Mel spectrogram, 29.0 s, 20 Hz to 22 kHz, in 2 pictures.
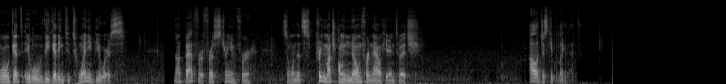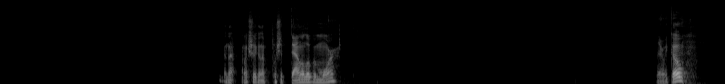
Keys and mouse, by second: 0.3 shift+middle drag, 1.1-1.4 middle drag, 2.3 g, 4.7 click, 5.1 middle click, 5.8-6.2 middle drag, 6.5 shift+middle drag, 7.0-7.8 middle drag, 8.1-9.7 middle drag, 10.6 middle drag, 10.8 click, 11.6-12.1 middle drag, 12.7 click, 13.6 click, 14.1 shift+middle drag, 15.9 KP_1, 16.9 g, 17.6 z, 19.1 click, 19.7-20.2 middle drag, 20.9-21.2 middle drag, 21.6 KP_3, 22.7 r, 26.8 click, 27.8 g.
